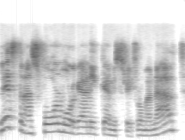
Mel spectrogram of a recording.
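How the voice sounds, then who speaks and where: A man's Spanish accent, with very wide pitch swings. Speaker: professor. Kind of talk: lecture. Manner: fast; animated.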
